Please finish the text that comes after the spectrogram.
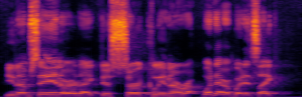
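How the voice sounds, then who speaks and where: A man's voice: fairly high pitch, fairly even intonation, quick pace. A man with an urban Toronto accent telling stories casually, in emphatic, repetitive slang. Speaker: podcast co-host. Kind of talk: casual animated storytelling.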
